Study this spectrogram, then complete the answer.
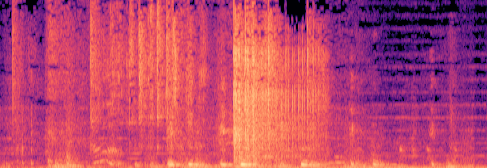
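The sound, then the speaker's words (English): A handful of dice, rolled for a monster in a game, clatter and tumble across a hard surface in a quick burst of rattling clicks, while voices murmur quietly underneath. “I also need to quickly roll for the monster. For the monster. Mm-hmm. Break out the dice.”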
